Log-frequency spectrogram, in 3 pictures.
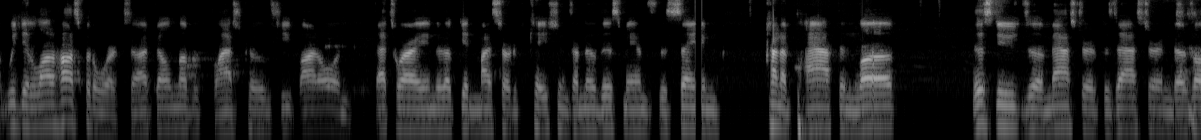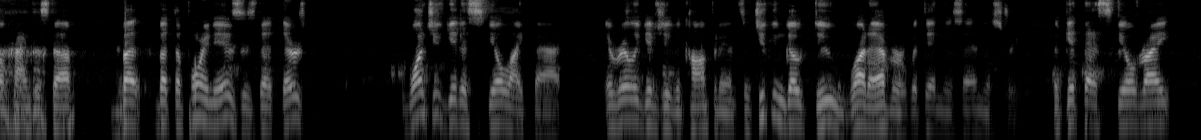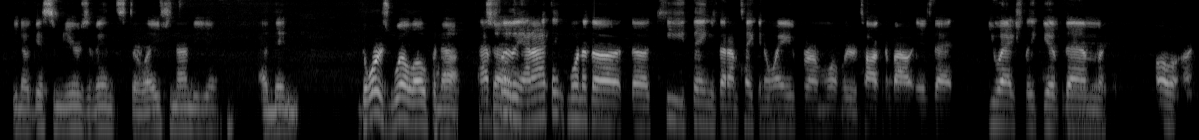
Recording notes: In this exclusive bonus episode, the guys are live from TISE with some of the industry's favorite faces.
